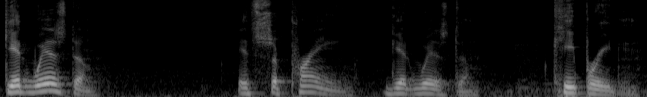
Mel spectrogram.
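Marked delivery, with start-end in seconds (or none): none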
